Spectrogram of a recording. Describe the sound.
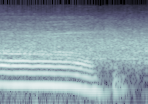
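Dense, steady clapping fills about a second, with a sustained voice-like tone riding over it that slides down in pitch before the applause fades slightly.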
